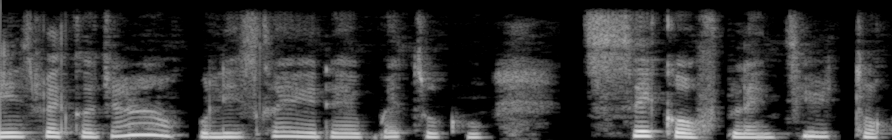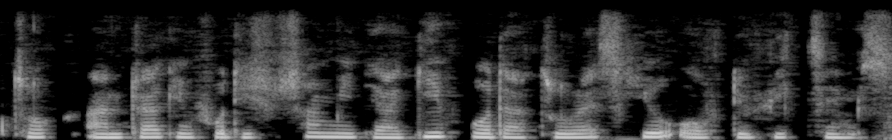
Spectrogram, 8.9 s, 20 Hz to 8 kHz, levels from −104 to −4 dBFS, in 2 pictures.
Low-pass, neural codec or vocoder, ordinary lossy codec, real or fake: 7.2 kHz; none; none; real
